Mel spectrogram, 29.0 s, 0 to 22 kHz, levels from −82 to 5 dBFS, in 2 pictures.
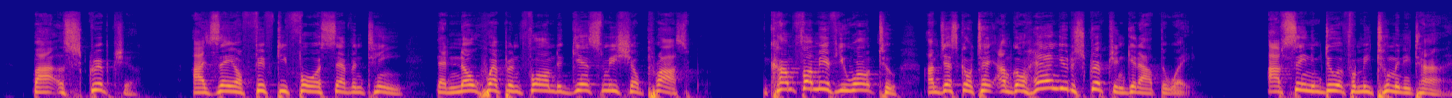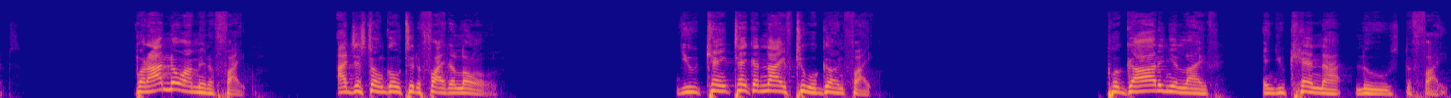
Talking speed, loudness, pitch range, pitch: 165 wpm, -20 LUFS, 150-205 Hz, 180 Hz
